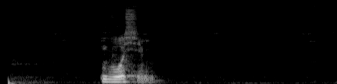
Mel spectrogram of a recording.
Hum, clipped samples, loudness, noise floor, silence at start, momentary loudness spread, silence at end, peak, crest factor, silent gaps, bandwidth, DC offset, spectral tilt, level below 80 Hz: none; under 0.1%; -22 LUFS; -69 dBFS; 0.1 s; 26 LU; 1.85 s; -6 dBFS; 22 dB; none; 16 kHz; under 0.1%; -8 dB/octave; -52 dBFS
